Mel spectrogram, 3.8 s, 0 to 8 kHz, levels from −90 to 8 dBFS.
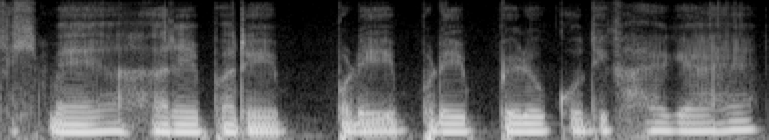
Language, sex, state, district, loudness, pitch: Hindi, male, Himachal Pradesh, Shimla, -14 LUFS, 120 Hz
